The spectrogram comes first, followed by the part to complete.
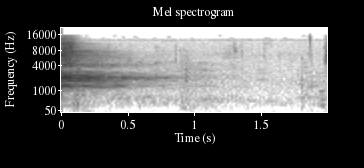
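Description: The tail of a loud buzzer blast dying away in the gym's echo over about a second, then near silence until a man starts to speak near the end.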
